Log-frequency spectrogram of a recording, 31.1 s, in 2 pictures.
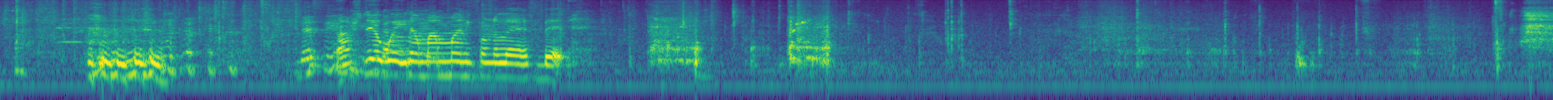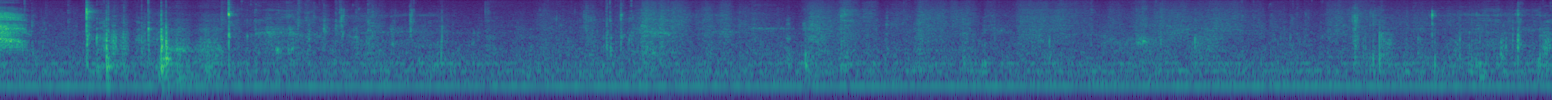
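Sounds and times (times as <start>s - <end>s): chewing and wet mouth sounds: 6.0s - 11.4s, 17.8s - 22.0s, 28.3s - 31.0s.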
